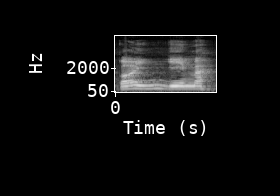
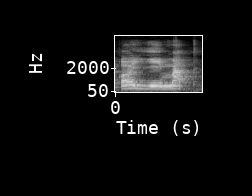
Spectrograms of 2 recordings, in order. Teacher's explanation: ta marbutah ini kalau dihentikan berfungsi sebagai huruf ha. Qoyimah bukan qoyimat. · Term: tak marbutoh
